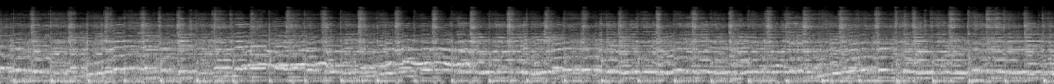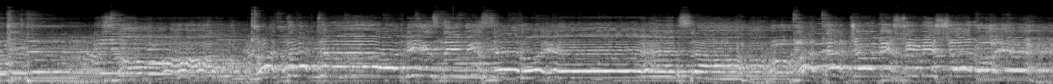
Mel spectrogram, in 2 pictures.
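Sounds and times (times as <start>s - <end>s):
plucked string instrument: 0.0s - 20.0s
violin: 0.0s - 21.0s
man singing: 11.5s - 21.0s.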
